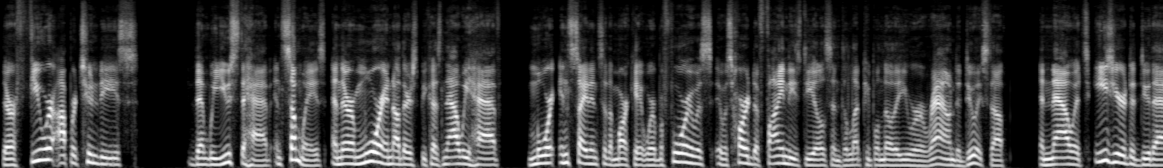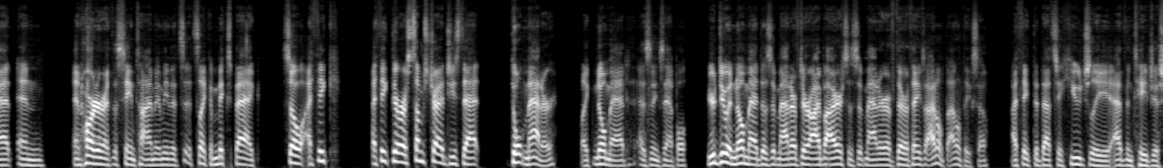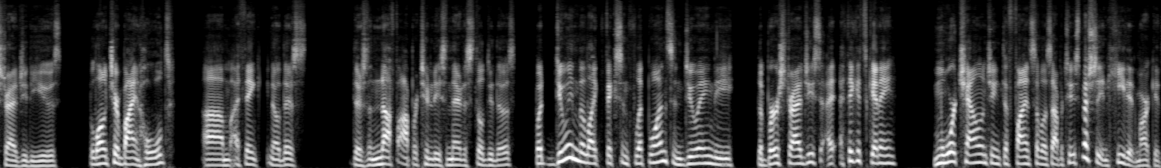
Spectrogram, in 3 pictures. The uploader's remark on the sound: This was a live class recorded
